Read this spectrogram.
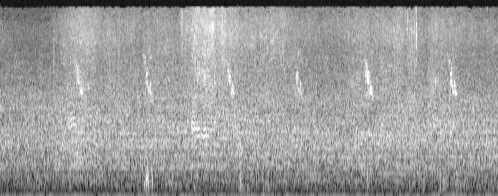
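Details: Steady droning of many honey bees in a top-bar hive, a continuous low hum with brighter buzzy overtones, one soft knock just after two seconds and faint high ticks here and there.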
